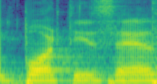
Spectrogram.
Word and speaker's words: Portishead: Acho que é importante falar também, porque passei anos, e penso que vocês também, a chamar a banda Portishead, até descobrir que não é a pronúncia correta, deveria ser sempre assim, Portishead.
